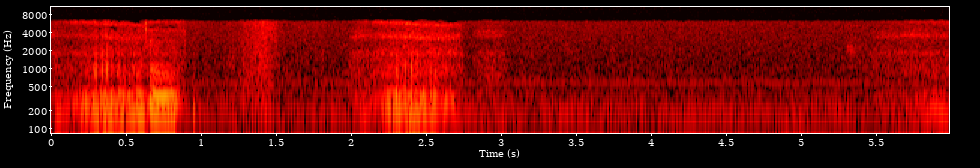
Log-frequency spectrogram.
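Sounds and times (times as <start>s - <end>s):
soft rumbling snores: 0.0s - 3.1s, 5.5s - 5.9s.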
